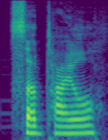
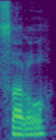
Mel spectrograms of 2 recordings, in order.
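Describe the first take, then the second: First: It is said like 'sub' plus 'tile'. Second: It is said as 'suttle', without 'tile'. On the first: The speaker calls it wrong. "This isn't a subway. We're not putting in subway tiles" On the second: The speaker calls it right. "It's subtle"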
